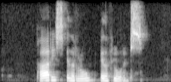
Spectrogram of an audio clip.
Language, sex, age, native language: Icelandic, female, 30-39, Icelandic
